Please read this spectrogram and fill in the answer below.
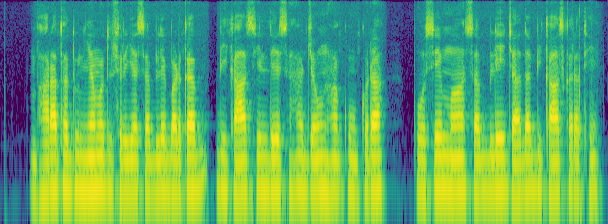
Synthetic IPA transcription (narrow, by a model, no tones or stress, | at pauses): bʱaːɾət̪ɦɐd̪ʊnijamẽd̪usɾiɦɛsɐblebɐɽ̤kaʋɪkaːsild̪eːsəɦɛ̃d͡ʒəʊnɦɐkũːkɾa | poːsemãsəbled͡ʒjaːd̪aʋɪkaːskɐɾət̪ɦeː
